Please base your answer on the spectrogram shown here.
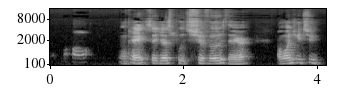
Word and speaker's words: cheveux: So this one is like cheveux. The silent E, the first E here is that silent E that we don't open our mouths to say.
